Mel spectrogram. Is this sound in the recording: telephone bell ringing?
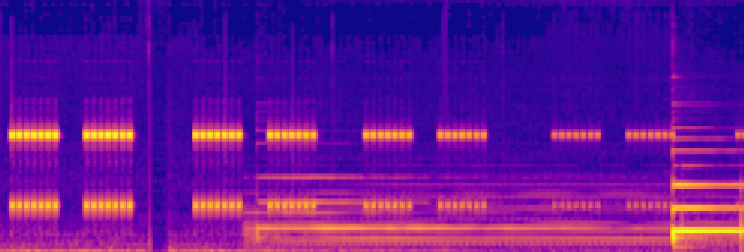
yes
